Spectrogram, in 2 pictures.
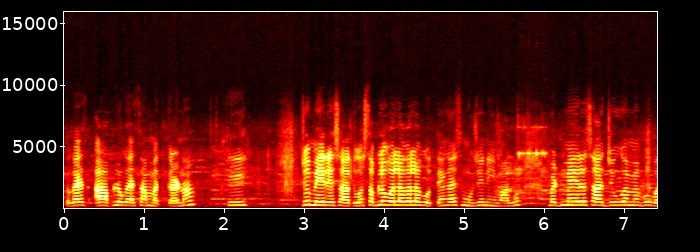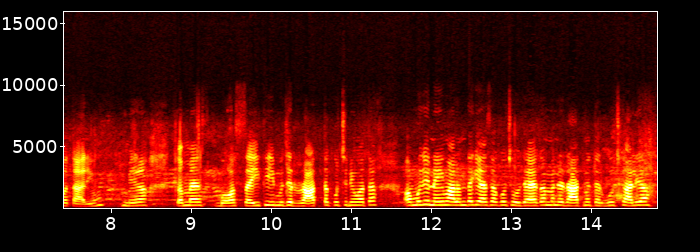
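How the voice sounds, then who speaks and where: A woman vlogger with a hoarse, sore throat, chatting casually and rambling to her viewers as she records outdoors on a two-storey house with a handheld phone. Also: high-pitched, steady tone, normal speed, muffled recording, a little hiss or hum. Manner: rambling, talks straight to viewers as "guys".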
